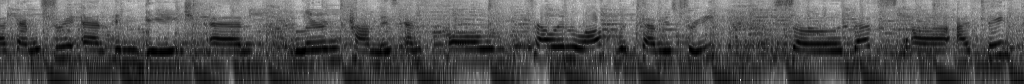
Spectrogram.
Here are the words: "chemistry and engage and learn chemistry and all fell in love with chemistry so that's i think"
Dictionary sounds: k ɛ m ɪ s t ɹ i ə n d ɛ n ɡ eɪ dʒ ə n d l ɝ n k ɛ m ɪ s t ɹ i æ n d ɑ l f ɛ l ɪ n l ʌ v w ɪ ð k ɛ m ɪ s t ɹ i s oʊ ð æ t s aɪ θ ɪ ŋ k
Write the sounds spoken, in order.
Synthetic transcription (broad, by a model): k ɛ m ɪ s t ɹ i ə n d ɛ n ɡ eɪ dʒ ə n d l ɝ n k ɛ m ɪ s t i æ n ɑ l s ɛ l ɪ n l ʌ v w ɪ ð k ɛ m ɪ s t ɹ i s oʊ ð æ t s aɪ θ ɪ ŋ k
